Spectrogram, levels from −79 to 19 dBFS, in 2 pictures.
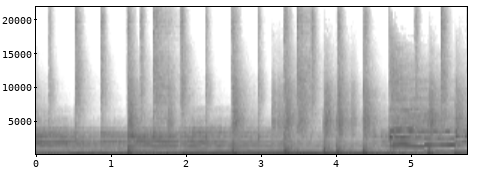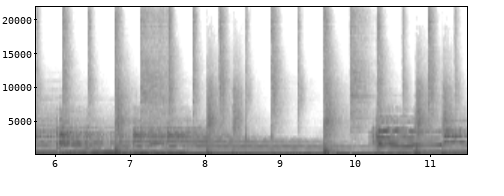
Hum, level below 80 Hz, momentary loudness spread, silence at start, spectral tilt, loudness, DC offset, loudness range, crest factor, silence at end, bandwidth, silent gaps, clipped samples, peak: none; -26 dBFS; 4 LU; 0 s; -5 dB/octave; -17 LUFS; under 0.1%; 2 LU; 14 dB; 0 s; over 20 kHz; none; under 0.1%; -2 dBFS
